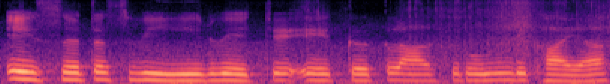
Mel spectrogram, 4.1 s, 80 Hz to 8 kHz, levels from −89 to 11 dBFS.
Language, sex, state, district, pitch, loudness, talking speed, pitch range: Punjabi, female, Punjab, Kapurthala, 180 Hz, -17 LUFS, 120 wpm, 175-190 Hz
